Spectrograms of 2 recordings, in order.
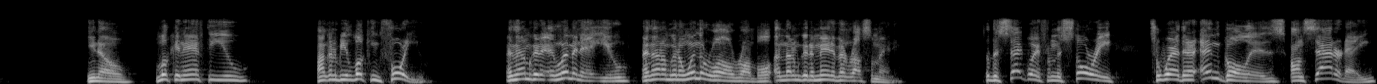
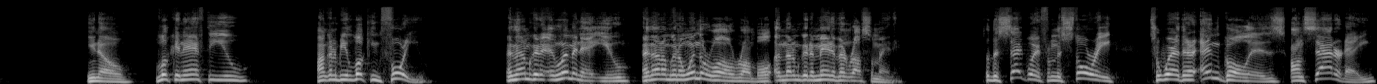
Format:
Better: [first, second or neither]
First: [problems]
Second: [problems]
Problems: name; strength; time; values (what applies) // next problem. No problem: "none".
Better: second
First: garbled, watery; badly; nothing above 8 kHz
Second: garbled, watery; slightly; nothing above 15 kHz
